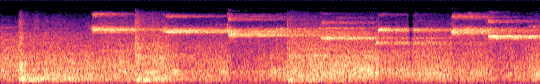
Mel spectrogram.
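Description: Basketball shoes squeaking on a gym floor in a quick run of short high squeaks at shifting pitches, with a basketball bouncing.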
